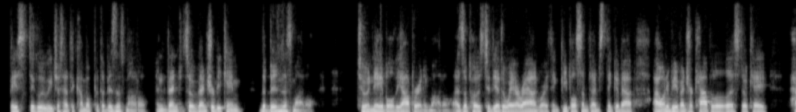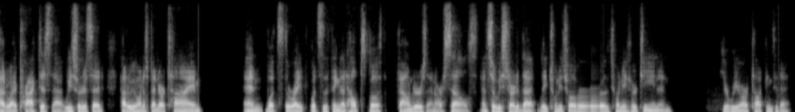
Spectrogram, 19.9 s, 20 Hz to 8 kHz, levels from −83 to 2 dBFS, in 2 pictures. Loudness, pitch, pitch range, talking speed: -20 LUFS, 115 Hz, 110-125 Hz, 275 wpm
